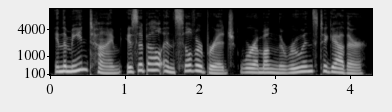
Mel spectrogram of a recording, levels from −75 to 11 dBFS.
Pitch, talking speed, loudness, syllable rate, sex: 220 Hz, 155 wpm, -17 LUFS, 5.5 syllables/s, female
